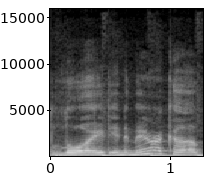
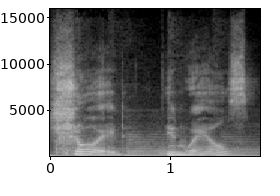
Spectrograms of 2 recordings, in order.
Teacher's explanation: Put your tongue on the roof of your mouth as if you were going to say L, but blow as if you were going to say H. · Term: double L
